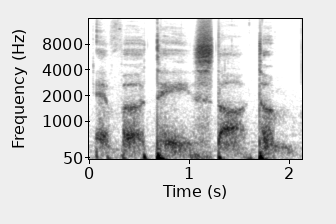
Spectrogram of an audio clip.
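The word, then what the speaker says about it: Everte Statum: the next spell is everte stum ever stum pronunciation everte stum very very simple this is our first Jinx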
